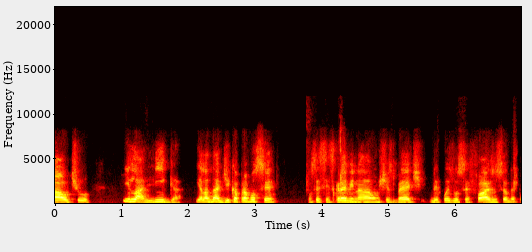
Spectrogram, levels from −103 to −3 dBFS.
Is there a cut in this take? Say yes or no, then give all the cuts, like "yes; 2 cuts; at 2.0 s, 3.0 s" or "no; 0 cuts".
no; 0 cuts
